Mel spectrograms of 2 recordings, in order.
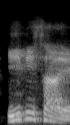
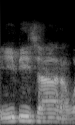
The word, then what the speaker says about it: Ibiza: 여름에는 이비사에 가야 되죠. 보통 한국에는 EB자라고 알려져 있지만 스페인어에서 Z G는 S하고 같은 발음이 납니다. 실질적으로. 그래서 2B라고 하는게 맞고 그다음에 사실은 한국에서는 자라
